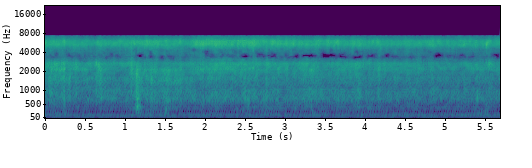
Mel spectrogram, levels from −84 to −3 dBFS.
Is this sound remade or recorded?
remade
